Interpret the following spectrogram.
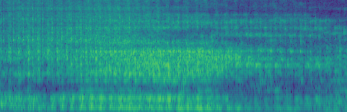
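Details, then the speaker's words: Wood lathe turning a bowl from very straight-grained wood with speed turned up: a rapid, even ticking bang about three a second over the lathe hum, the tool tearing the grain instead of cutting smoothly. "And you can hear it's got that bang, bang, bang, bang, bang, bang sound as it's ticking along here. It's not just cutting smoothly. And the reason for that is that this is a very straight grained wood."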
